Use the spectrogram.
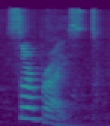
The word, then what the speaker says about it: surprised: Surprised. Here is the pronunciation. Surprised. Surprised. Surprised. With the D at the end, con la D al final.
